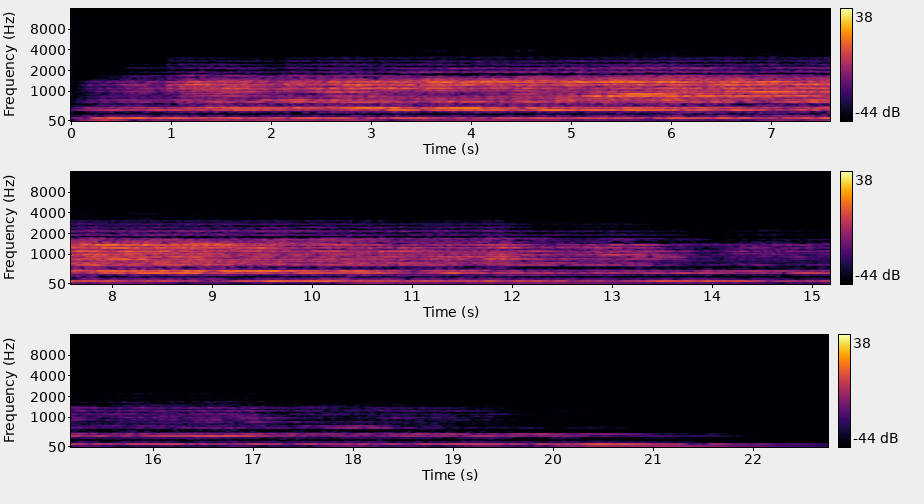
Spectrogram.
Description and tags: kaivo texabstrdrone
like a metallic cello or detuned guitar played with a slider
ambient, artificial, drone, space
